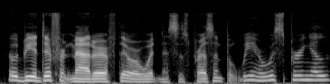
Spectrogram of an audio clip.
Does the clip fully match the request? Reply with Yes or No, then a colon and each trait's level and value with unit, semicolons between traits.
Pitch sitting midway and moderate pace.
No: medium, 155 Hz; fast, 290 wpm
